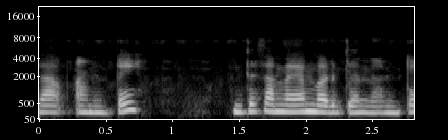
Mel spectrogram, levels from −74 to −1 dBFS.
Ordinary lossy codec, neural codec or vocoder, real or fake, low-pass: none; codec, 16 kHz, 1 kbps, FreqCodec, larger model; fake; none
